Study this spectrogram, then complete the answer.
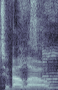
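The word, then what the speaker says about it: Tove Lo: Pronounce Tovlo correctly. It's pronounced Tuvelo.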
